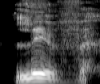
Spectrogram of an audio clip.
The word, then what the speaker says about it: need: need que significa necesitar la doble e de esta palabra también se pronuncia como una I larga o doble need need y usaremos el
